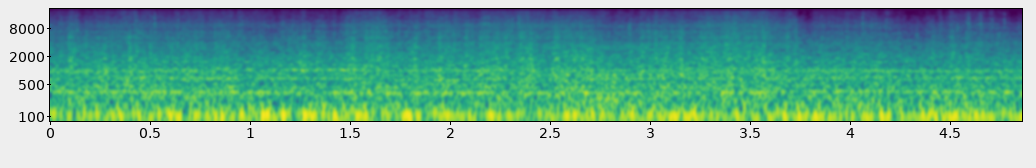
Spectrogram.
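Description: A truck in SnowRunner runs under load in high gear, its engine a loud, unbroken roaring drone with no distinct pauses.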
